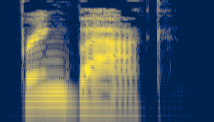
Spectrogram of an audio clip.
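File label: "bring back", British English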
